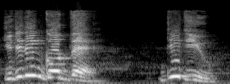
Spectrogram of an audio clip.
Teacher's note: we also use the falling intonation at the end of a question tag that you are sure of the answer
